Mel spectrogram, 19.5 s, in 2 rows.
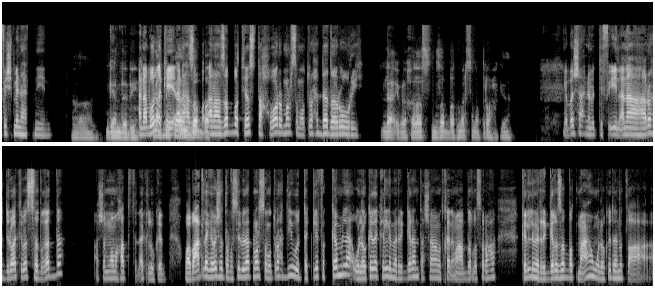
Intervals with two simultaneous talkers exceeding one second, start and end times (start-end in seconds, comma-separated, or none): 2.1-3.3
